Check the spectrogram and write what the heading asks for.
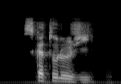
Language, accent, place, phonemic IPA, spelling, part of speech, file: French, France, Lyon, /ska.tɔ.lɔ.ʒi/, scatologie, noun, LL-Q150 (fra)-scatologie.wav
- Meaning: scatology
